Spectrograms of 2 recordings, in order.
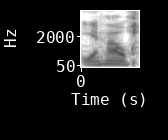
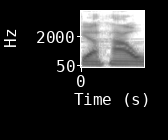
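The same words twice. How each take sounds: First: The H is pronounced harshly. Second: The H is pronounced softly. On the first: The speaker calls it wrong. "It's not Yahweh, like like a harsh H" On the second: The speaker calls it right. "It's a soft H"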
